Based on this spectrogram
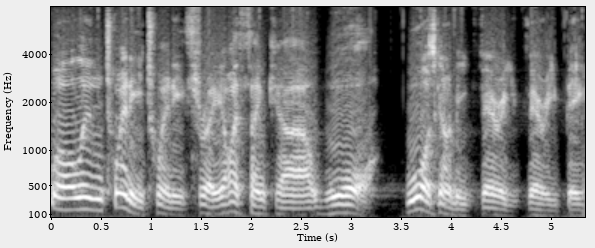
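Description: Here a man talks with an Australian accent. His pace is fairly slow. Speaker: comedy podcast host. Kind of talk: casual comedic banter.

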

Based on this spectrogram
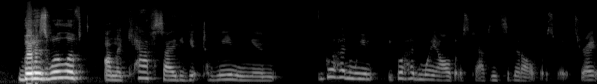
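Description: A woman with an American accent, a dark, mellow tone, lively intonation and a very fast pace. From Kansas (Southeast). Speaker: cattle breed association director. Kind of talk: interview.

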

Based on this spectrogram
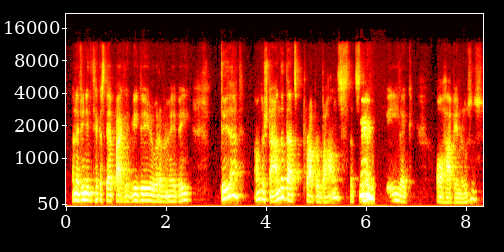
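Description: Very fast and somewhat breathy, a man talks at a medium pitch in a dark, mellow tone, with very wide pitch swings. Big swings in loudness come between long, frequent pauses. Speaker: podcast host. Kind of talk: casual interview.

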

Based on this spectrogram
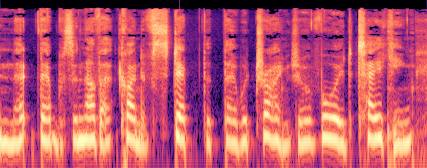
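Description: A woman with an Australian accent speaks in a high pitch with a dark, mellow tone. Her intonation is fairly even, and the sound is dry and close with no echo. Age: 80s+. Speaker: activist. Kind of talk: interview.

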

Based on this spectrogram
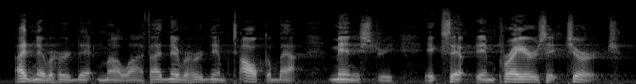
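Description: With a Southern US accent, a man speaks at a moderate pace in a fairly low pitch, his intonation fairly even. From US South. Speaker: pastor. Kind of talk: sermon. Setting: church. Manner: halting.

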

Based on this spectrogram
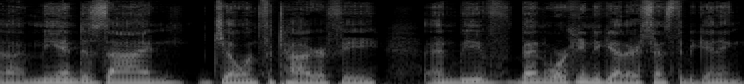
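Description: Here is a man with a normal speaking voice. He talks at a moderate pace with ordinary pitch variation. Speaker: podcast host. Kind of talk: casual conversation.

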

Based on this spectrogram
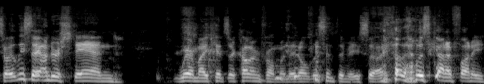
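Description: At a very fast pace, a man speaks in a fairly high pitch with ordinary pitch variation. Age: 40s. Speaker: podcast co-host. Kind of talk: casual chat.

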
